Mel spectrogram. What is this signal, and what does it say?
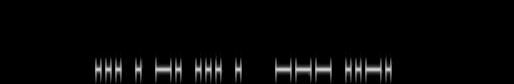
Morse code, heard as a keyed tone, about 24 wpm, 700 Hz. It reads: SENSE OF
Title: Speed-Racing - Sets of 2 Words 20wpm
